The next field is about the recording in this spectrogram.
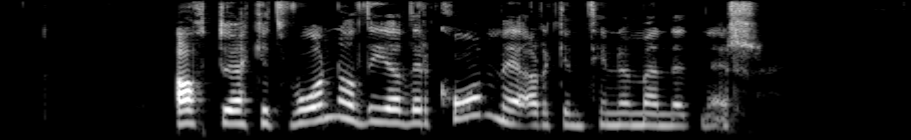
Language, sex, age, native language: Icelandic, other, 20-29, Icelandic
